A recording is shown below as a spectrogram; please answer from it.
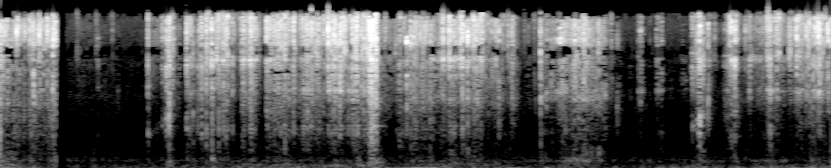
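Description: A solid, palm-sized brown rectangular bar of dry soap, pre-cut into a grid of small cubes, is held in the hand and scraped with a green-handled metal blade, crunching the cubes off onto a pile of soap bits. Dense, dry, bright crackling and crunching runs almost continuously, with a brief silence near the start and a louder burst midway.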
